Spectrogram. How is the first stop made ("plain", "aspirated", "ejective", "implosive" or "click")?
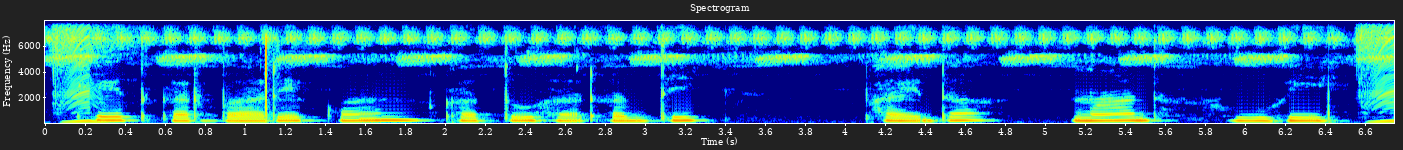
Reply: aspirated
